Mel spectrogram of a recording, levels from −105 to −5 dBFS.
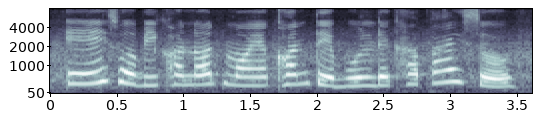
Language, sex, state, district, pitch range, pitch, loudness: Assamese, female, Assam, Sonitpur, 300-365 Hz, 335 Hz, -15 LUFS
